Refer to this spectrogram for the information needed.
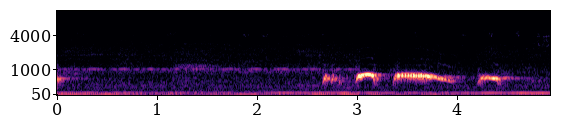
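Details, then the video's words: Local zebra dove coo played to encourage idle birds to sing: a few soft, low rounded coo notes near the end, under steady hum and background noise. "SUARA Pancingan Burung Perkutut LOKAL"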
